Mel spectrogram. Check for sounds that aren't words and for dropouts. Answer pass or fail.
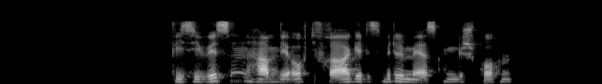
pass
